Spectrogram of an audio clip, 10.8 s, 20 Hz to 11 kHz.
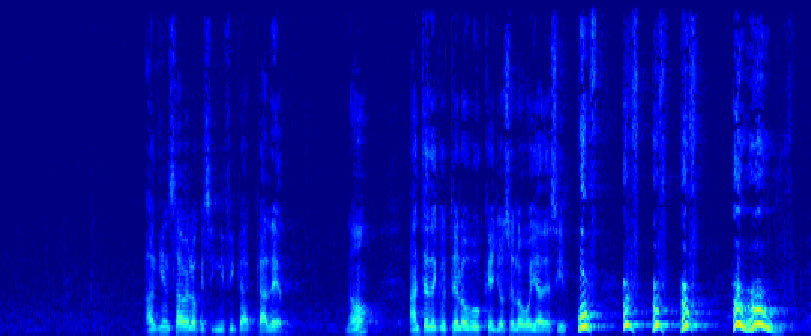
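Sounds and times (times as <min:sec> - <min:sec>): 
speech: 0:02.0 - 0:04.0, 0:04.6 - 0:08.5
dog barking: 0:07.7 - 0:10.6.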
